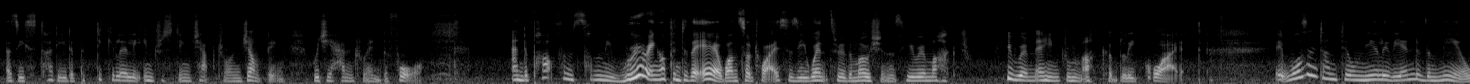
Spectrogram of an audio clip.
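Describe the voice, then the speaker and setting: A woman reading a children's story aloud in an expressive, animated storytelling manner. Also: on the low side, a little hiss or hum.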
